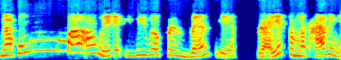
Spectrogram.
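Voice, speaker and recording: A woman with a Filipino accent speaks very slowly, her pitch swinging very widely. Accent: Filipino English with Tagalog code-switching. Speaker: doctor specializing in women's health. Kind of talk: casual chat.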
